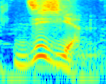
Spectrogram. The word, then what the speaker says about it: dixième: Alors qu'on écrit dixième aussi avec un X, mais que cette fois-ci on prononce comme un Z.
